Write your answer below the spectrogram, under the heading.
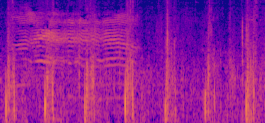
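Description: Quick running footsteps of someone climbing uphill toward a village at full speed, about seven evenly spaced thuds at a brisk, steady pace, fairly soft and with no voices, over a faint high background hiss.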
